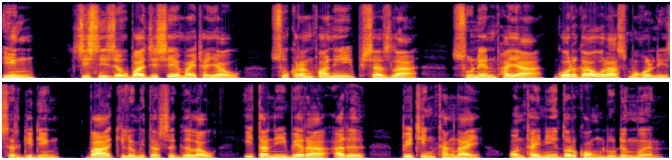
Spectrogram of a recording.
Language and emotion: Bodo, neutral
